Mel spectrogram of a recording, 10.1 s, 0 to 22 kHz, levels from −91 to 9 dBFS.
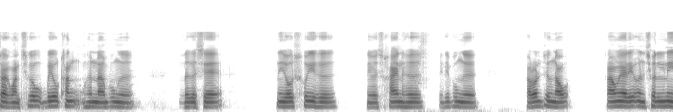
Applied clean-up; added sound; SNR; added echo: neural mask model DeepFilterNet 3.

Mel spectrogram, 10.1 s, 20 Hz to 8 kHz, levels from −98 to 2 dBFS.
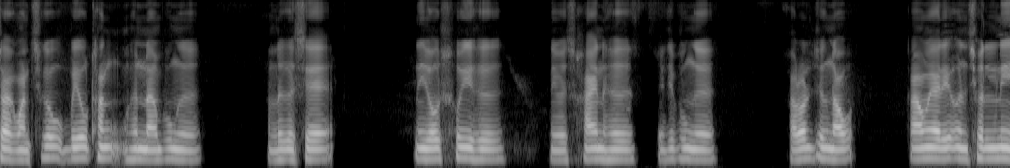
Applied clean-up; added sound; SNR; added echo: neural mask model Resemble Enhance denoiser.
